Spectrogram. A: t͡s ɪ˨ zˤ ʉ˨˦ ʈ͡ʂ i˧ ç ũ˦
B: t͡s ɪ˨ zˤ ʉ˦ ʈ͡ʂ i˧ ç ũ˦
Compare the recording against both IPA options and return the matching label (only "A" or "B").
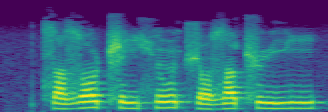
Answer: B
